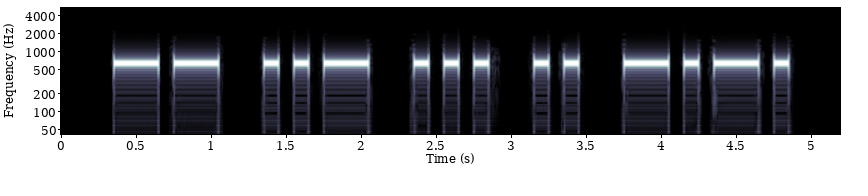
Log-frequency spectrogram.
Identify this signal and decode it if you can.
Morse code, heard as a keyed tone, about 12 wpm, 650 Hz. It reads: MUSIC
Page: Engelske ord 12 wpm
